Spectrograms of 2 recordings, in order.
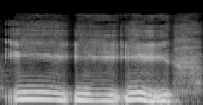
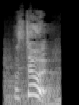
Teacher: We want to pull our tongue a little lower to create a more relaxed e sound. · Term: short e sound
